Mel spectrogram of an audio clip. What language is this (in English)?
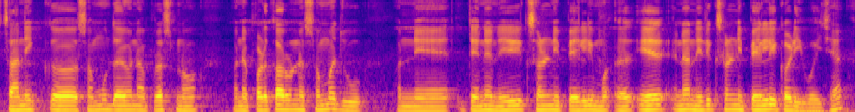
Gujarati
